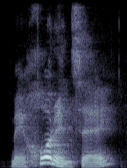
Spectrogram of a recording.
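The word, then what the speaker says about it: mejórese: end ending up with Mae Horton say placing an accent on the O because it is the accident syllable here make Horton say get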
